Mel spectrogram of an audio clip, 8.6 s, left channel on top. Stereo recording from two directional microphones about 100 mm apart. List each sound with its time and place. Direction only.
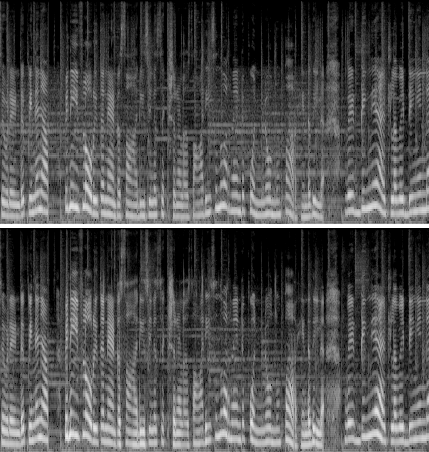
0.2 s speech: 25° right (ahead or behind)
1.3 s a woman's voice: 60° right (ahead or behind); by 3.8 s 40° right (ahead or behind)
4.1 s speech: centre (ahead or behind)
4.4 s a woman's voice: 45° right (ahead or behind)
5.2 s speech: 5° left (ahead or behind)
5.7 s a woman's voice: 45° right (ahead or behind)
8.3 s speech: centre (ahead or behind)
